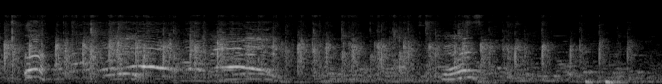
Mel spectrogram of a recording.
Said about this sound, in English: Let's hear it for him. Put your hands together. Make him feel good. Give him a clap.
